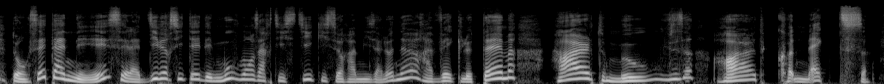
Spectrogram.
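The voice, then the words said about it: French-accented English pronunciation. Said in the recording (French): “Je sais, j'ai un, bon accent.”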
